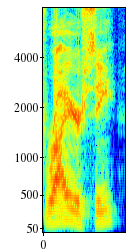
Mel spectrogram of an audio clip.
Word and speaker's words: Ryerse: It is pronounced Ryerse. That's how it's pronounced, with the long E.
